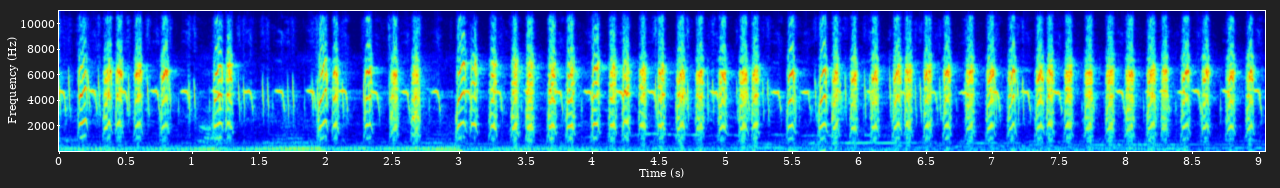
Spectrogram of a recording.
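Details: Small birds' luring call: steady rapid high-pitched clicking chips in long runs, broken by a brief gap near three seconds, over a soft low droning background and occasional thin whistles.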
